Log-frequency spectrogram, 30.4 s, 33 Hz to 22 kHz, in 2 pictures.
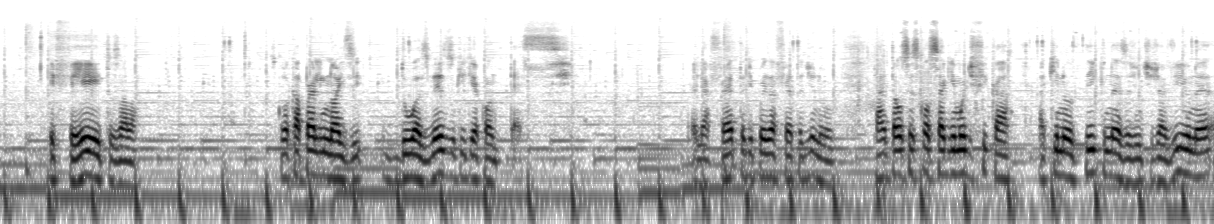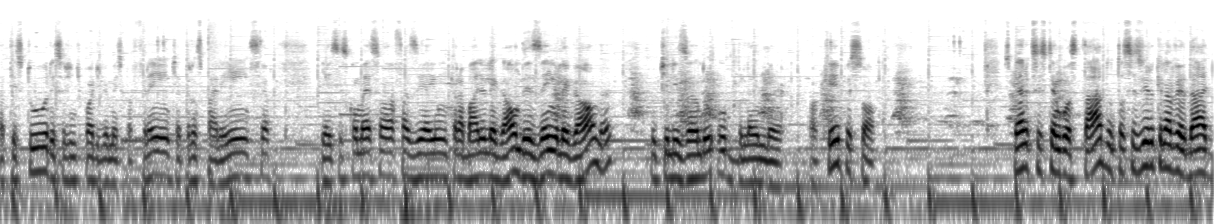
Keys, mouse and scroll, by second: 23.8 Escape, 23.8 scroll down 2, 24.7 scroll up 1, 25.3 right click, 25.3-26.9 scroll up 1, 26.9 click.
